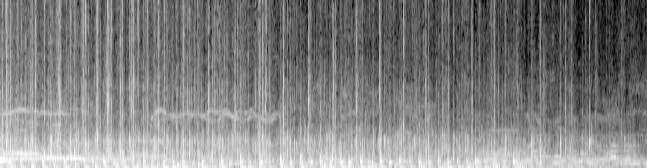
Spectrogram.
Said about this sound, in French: Finaliste de la Ligue de France de rugby promotion honneur, le rugby célois chenésien. Autant allez, on l'applaudit S'il vous plaît, on l'applaudit Bravo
